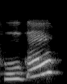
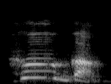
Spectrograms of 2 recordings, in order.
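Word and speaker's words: jugo: the H is silent the J makes up for it and it goes huh so Hugo who go or who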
